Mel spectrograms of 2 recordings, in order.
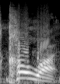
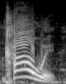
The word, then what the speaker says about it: Cowart: __ ] on me my last name is co-op people pronounce it coward but because i didn't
